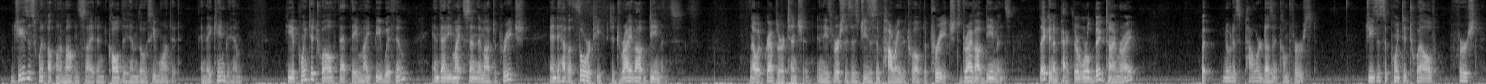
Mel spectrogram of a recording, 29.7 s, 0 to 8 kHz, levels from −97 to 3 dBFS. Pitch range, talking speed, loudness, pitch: 90-120 Hz, 165 wpm, -29 LUFS, 105 Hz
